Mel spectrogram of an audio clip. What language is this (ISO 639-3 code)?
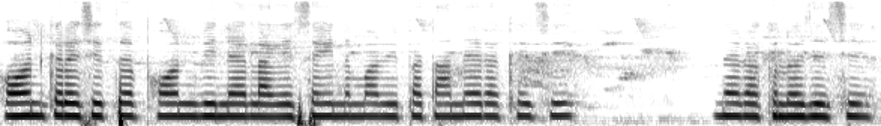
mai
